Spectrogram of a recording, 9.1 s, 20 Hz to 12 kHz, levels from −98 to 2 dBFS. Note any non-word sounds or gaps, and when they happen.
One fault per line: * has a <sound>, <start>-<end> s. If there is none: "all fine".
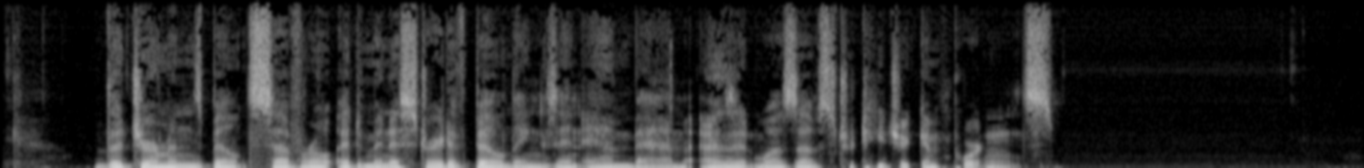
all fine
